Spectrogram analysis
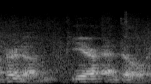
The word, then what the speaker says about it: Hadot: not heard of, Pierre Hadot, H-A-D-O-T. You know, French never pronounce their consonant you don't have to pronounce. So just leave off the initial H and the final T.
